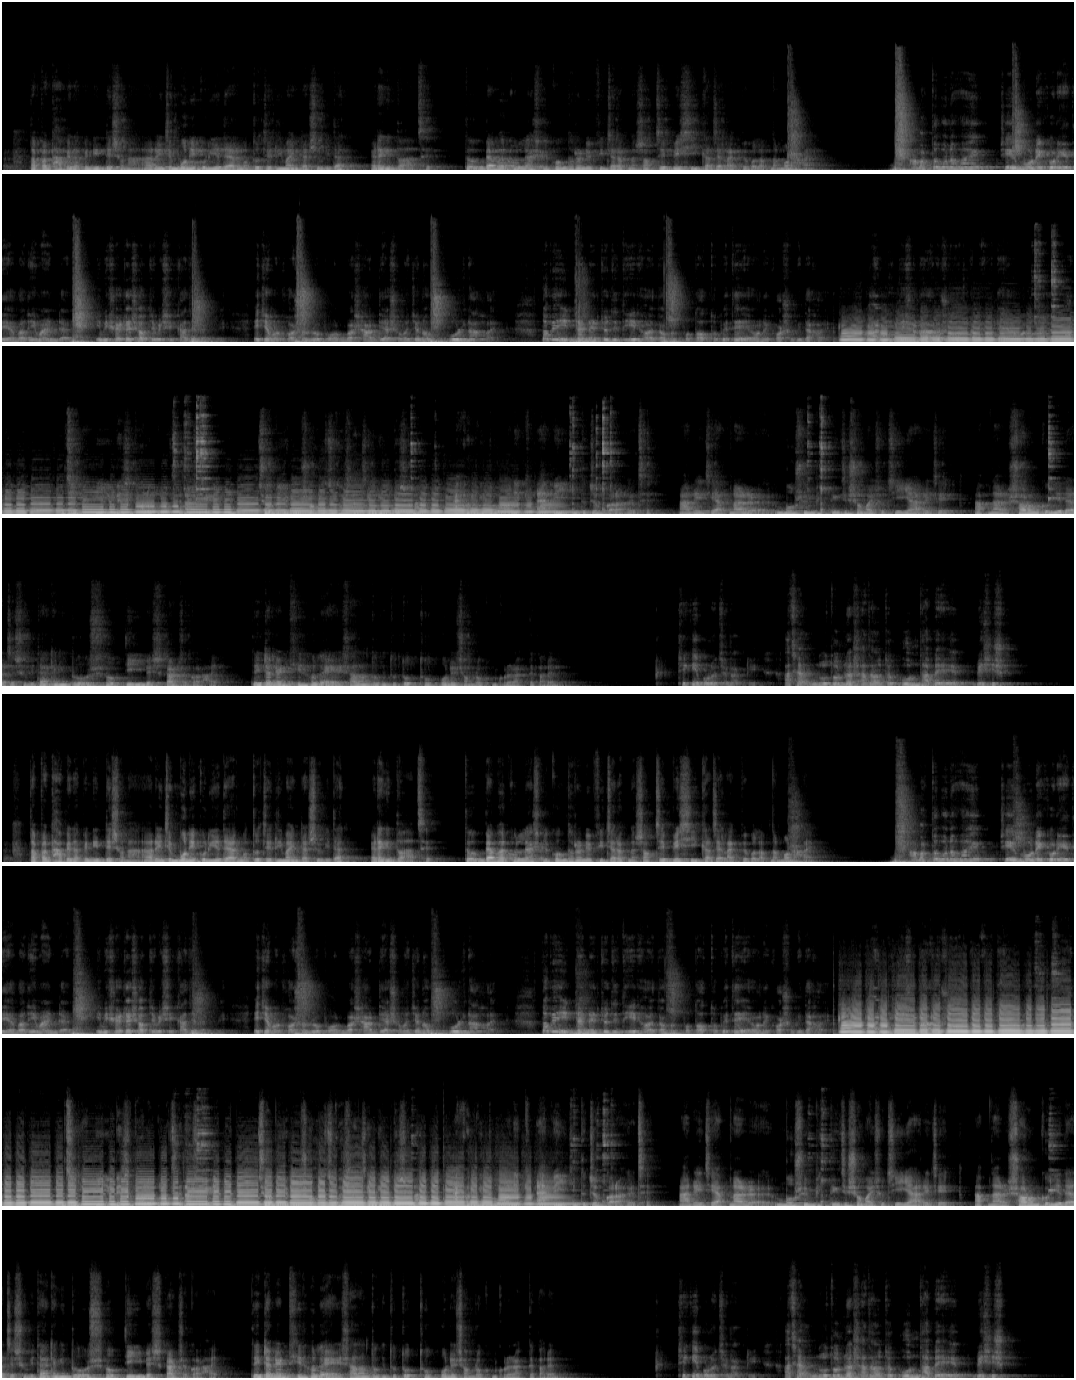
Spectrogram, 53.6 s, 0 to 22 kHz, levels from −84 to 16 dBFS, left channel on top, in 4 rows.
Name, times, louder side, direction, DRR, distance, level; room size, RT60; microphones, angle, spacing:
voice 1, 0.0-4.3 4.6-5.4 5.8-10.2 27.5-29.7 30.0-32.1 32.4-34.8 35.3-38.6 39.0-42.9 43.3-47.2, right 2 dB, 45° right, 3 dB, 0.7 m, -28 dB
voice 2, 6.3-6.8 11.3-14.3 14.6-16.2 16.5-19.5 19.8-23.7 24.2-27.0 43.7-43.9 48.4-49.6 50.0-52.7, equal, 10° right, 1 dB, 1.2 m, -34 dB
sound 1, 9.7-10.0 11.1-11.4 12.6-12.8 14.2-14.5 15.7-16.0 17.0-17.4 18.7-18.9 20.5-20.8 21.6-21.9, equal, 50° left, 1.3 m, -29 dB
sound 2, 23.8-34.3, right 6 dB, 70° right, 0.4 m, -20 dB
Chink clink, 26.3-26.7 27.3-27.4 27.9-28.0 28.9-29.6 30.1-30.4 31.8-32.8 33.1-33.5 33.8-38.9 39.9-40.1, left 4 dB, 65° left, 1.7 m, -45 dB
19.0 x 10.0 x 3.0 m, 0.98 s
head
